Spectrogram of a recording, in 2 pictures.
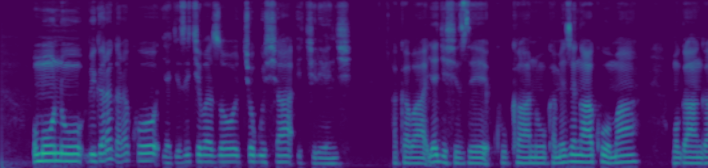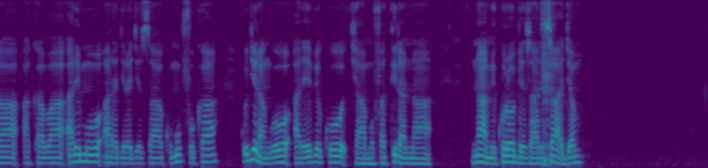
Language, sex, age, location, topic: Kinyarwanda, female, 25-35, Nyagatare, health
